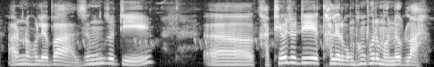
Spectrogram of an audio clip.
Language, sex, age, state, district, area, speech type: Bodo, male, 45-60, Assam, Udalguri, rural, spontaneous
